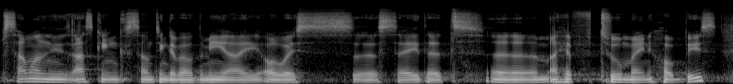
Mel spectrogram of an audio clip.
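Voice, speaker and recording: Amid noticeable background noise and audible room echo, a man with a Polish accent speaks at medium pitch in a fairly even intonation, with hardly any pauses. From Poland, Krakow. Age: 20s. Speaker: high school teacher. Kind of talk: self-introduction at a conference panel. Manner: halting, many fillers.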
